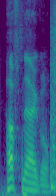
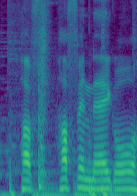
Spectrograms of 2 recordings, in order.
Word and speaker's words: Hufnagel: Hufnagel. You got Hufnagel. I remembered. That works. I get like Nagel. You get Hufnagel's the German pronunciation. You get like Huffennagel, Hufnagli.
